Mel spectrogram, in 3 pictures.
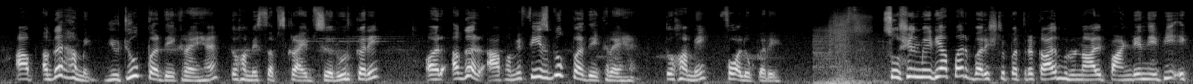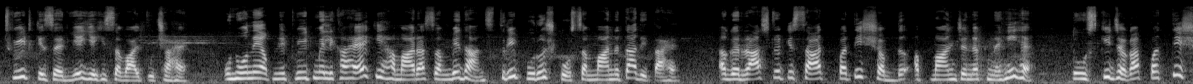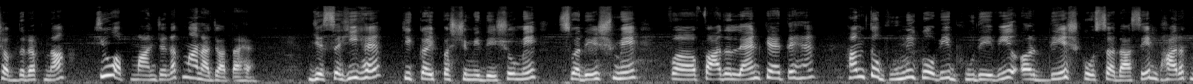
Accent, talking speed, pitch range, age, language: native, 175 wpm, 220-295 Hz, 20-39, Hindi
